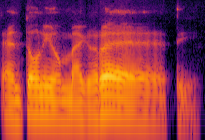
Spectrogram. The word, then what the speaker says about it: Margheriti: First of all, it's Antonio Margheriti. Thank Margheriti.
